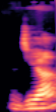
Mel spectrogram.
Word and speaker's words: ज्ञा: ठीक इसी प्रकार से ज्ञा, इसका व्यवहारिक उच्चारण बता रहे हैं हम, GYA, ज्या। अब लेकिन इसका वास्तविक उच्चारण क्या हो गया? व्यवहारिक रूप में ज्ञा हो गया है।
